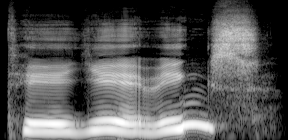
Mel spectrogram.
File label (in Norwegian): "te gjevings", hemsedalsmaalet tale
